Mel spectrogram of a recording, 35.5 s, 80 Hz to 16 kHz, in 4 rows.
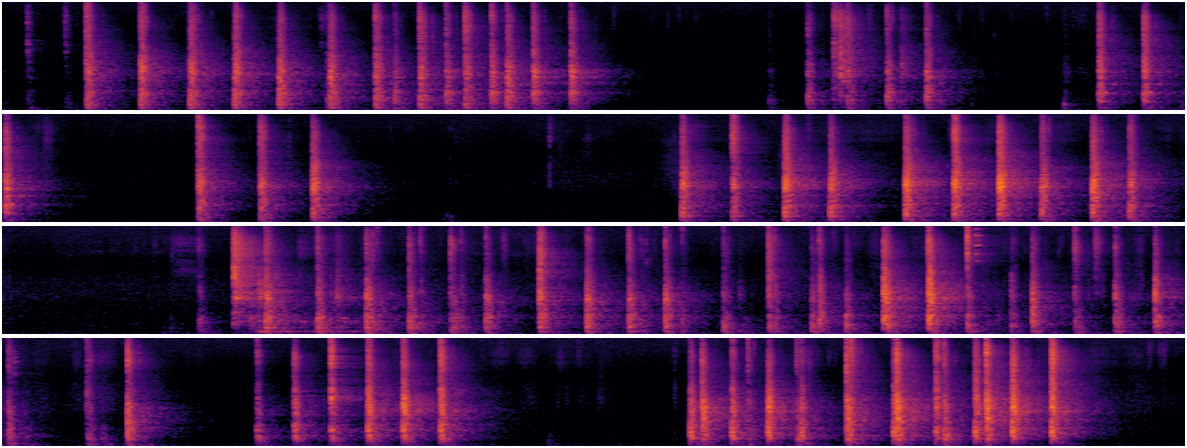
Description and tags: The house opposite of mine gets a new roof and I have an extra alarm clock. The recorded sound is that of the craftsmen building the wooden construction. Marantz PMD670 with AT826, recorded from some 10 metres away. Unprocessed.
build, building, construction, environmental-sounds-research, field-recording, hammer, hammering, roof, wood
